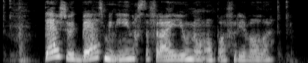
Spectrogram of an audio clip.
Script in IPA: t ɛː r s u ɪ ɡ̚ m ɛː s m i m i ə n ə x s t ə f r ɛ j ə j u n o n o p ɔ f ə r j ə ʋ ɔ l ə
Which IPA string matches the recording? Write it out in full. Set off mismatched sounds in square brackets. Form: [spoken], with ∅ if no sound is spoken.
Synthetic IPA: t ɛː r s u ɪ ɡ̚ [b] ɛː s m i [n] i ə n ə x s t ə f r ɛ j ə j u n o n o p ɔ f ə r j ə ʋ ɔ l ə

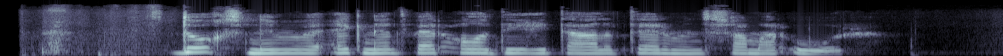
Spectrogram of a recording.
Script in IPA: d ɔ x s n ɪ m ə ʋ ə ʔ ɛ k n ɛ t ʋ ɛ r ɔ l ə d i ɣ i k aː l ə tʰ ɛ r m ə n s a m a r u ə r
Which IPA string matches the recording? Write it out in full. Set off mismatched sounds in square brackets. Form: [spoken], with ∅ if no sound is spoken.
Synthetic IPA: d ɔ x s n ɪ m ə ʋ ə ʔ ɛ k n ɛ t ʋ ɛ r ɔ l ə d i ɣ i [t] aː l ə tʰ ɛ r m ə n s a m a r u ə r

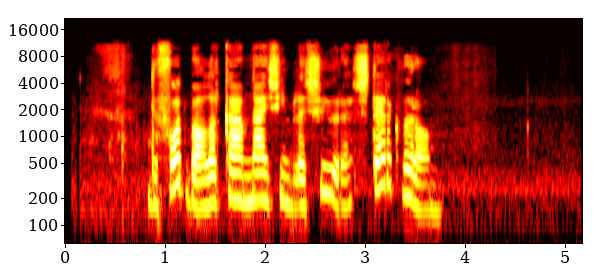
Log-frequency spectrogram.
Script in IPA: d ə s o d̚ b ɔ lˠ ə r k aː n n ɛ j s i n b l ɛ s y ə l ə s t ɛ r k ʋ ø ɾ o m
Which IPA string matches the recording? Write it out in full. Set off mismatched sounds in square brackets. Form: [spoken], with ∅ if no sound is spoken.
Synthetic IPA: d ə [f] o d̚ b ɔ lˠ ə r k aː [m] n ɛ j s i n b l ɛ s y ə [ɾ] ə s t ɛ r k ʋ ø ɾ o m

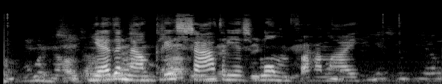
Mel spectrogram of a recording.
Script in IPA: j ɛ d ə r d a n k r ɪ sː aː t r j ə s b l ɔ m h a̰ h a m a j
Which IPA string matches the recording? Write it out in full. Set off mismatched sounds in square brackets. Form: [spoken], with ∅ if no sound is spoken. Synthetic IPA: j ɛ d ə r [n] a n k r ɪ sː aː t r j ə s b l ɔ m [f] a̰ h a m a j

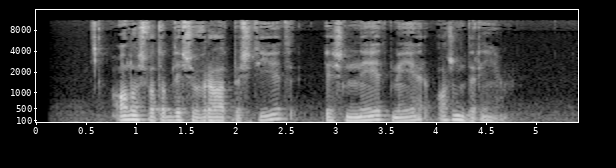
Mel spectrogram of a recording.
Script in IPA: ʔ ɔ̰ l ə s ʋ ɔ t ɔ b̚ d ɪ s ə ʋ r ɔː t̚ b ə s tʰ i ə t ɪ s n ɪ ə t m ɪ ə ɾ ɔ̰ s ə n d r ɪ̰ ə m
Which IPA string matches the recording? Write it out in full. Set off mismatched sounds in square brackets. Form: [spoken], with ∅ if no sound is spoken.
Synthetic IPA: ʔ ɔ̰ l ə s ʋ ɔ t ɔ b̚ d ɪ s ə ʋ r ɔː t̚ b ə s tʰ i ə t ɪ s n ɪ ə t m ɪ ə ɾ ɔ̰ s ə n d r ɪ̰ ə m

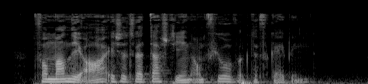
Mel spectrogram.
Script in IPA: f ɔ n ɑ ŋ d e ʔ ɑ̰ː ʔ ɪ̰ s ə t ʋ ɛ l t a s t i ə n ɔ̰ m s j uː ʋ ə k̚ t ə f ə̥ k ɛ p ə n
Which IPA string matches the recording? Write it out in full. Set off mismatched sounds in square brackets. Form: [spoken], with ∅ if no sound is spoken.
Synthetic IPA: f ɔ [m] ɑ [n] d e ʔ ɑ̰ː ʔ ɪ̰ s ə t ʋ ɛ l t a s t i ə n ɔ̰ m [f] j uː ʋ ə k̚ t ə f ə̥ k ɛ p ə n

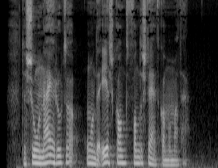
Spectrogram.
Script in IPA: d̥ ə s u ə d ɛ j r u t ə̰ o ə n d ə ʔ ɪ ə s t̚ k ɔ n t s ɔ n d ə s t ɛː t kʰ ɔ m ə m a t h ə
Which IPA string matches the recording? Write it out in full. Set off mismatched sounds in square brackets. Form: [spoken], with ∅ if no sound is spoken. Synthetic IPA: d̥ ə s u ə [n] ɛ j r u t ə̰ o ə n d ə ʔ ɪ ə s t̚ k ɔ n t [f] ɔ n d ə s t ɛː t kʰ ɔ m ə m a t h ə

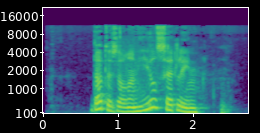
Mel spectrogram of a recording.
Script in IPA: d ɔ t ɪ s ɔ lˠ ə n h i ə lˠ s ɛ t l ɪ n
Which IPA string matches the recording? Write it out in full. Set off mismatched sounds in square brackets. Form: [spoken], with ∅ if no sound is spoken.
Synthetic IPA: d ɔ t ɪ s ɔ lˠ ə n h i ə lˠ s ɛ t l [i] n

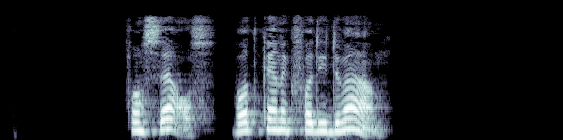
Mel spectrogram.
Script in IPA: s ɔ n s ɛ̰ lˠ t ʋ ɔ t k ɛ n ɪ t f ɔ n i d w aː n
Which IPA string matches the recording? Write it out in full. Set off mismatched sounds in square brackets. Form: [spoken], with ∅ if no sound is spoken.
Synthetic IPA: [f] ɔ n s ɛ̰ lˠ [s] ʋ ɔ t k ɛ n ɪ [k] f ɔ [d] i d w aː n

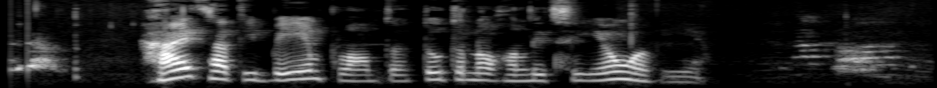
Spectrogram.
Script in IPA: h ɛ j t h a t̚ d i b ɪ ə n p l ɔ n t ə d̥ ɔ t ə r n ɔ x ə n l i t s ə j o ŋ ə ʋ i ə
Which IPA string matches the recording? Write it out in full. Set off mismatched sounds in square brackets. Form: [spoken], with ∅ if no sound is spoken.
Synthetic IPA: h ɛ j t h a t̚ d i b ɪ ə n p l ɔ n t ə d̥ [u] t ə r n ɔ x ə n l i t s ə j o ŋ ə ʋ i ə

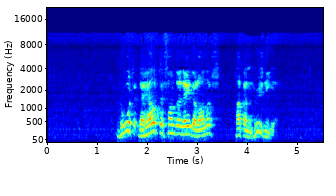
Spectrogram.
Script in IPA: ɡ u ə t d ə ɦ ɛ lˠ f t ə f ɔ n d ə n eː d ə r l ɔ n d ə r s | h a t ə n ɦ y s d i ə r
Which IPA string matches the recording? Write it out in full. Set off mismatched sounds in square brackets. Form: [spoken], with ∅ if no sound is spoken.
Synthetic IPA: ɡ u ə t d ə ɦ ɛ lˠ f t ə f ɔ n d ə n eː d ə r l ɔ n d ə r s | h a t ə n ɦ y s d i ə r

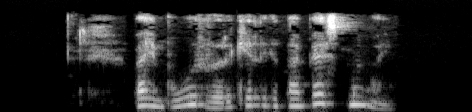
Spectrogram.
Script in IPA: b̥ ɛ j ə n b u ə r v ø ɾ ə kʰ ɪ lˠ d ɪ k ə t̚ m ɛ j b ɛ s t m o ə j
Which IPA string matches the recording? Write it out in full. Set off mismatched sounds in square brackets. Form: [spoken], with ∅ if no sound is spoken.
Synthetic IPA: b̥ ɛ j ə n b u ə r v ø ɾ ə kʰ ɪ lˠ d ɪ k ə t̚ m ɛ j b ɛ s t m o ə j

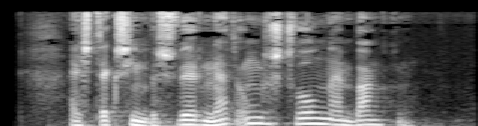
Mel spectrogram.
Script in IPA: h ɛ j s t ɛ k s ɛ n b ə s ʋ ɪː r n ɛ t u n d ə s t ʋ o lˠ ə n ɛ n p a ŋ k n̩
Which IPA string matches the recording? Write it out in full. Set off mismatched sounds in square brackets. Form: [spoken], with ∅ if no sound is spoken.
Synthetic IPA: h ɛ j s t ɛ k s [i] n b ə s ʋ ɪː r n ɛ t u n d ə s t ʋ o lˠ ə n ɛ n [b] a ŋ k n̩

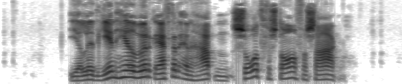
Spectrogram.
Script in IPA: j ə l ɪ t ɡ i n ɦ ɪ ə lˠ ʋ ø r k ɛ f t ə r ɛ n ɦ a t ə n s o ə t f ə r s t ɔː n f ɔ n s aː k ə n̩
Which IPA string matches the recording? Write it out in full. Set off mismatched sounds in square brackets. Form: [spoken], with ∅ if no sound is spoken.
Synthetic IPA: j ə l ɪ t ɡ [ɪ] n ɦ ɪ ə lˠ ʋ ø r k ɛ f t ə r ɛ n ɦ a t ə n s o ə t f ə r s t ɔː n f ɔ n s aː k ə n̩

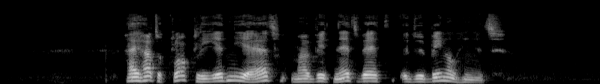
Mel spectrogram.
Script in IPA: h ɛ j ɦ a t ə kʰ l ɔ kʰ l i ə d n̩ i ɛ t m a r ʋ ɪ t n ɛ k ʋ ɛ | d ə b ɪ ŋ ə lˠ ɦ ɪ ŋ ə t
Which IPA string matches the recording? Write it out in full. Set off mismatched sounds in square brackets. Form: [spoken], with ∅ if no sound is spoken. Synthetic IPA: h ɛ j ɦ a t ə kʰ l ɔ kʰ l i ə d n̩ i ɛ t m a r ʋ ɪ t n ɛ [t] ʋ ɛ | d ə b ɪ ŋ ə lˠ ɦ [i] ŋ ə t

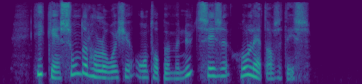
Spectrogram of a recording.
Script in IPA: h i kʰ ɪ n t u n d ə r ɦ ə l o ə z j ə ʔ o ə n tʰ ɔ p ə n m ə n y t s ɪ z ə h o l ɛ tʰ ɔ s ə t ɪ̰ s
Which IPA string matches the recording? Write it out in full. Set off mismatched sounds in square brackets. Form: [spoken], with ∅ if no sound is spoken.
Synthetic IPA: h i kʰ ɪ n [s] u n d ə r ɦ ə l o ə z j ə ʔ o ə n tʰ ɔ p ə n m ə n y t s ɪ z ə h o l ɛ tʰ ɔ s ə t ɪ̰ s

